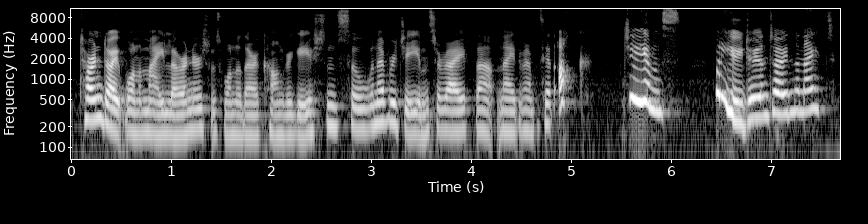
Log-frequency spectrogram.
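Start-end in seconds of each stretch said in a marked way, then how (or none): 4.9-7.6 high, loud acted greeting; mock surprise, pitched well up; surprised greeting. Congregant greeting James on his arrival, surprised.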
